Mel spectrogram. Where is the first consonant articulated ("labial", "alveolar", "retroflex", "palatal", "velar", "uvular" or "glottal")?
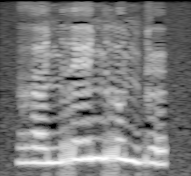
glottal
